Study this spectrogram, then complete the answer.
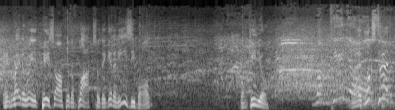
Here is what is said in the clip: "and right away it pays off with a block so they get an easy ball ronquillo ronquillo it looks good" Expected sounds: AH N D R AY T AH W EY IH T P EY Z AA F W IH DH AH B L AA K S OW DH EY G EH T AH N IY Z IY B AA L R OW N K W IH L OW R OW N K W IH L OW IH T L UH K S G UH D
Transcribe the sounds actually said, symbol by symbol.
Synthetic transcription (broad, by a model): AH N R AY T AH W EY IH T P EY S AA F W IH DH AH B L AA K S OW DH EY G EH T AH N IY Z IY B AA L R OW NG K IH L OW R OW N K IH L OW IH T L UH K S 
